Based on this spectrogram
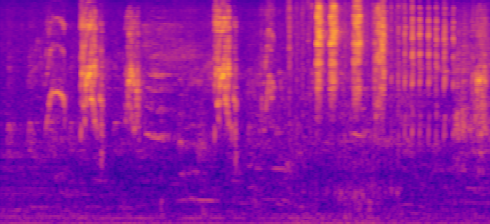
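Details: Colony of aviary budgerigars calling with coarse squawks and chirps, ending in a rapid run of clicking, chattering notes, over soft low background noise.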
